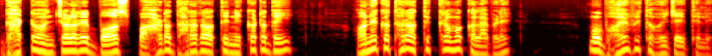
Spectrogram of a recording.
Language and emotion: Odia, fearful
